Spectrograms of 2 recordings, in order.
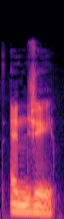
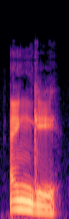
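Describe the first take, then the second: First: The name is said as two separate letters. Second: The name is said as one smooth word. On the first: The speaker calls it wrong. "it's just not pronounced N G" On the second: The speaker calls it right. "It was about how it was pronounced. It's Engi"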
